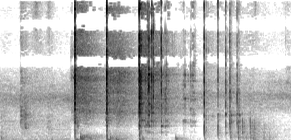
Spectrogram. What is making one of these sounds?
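A pry tool scrapes and clinks against metal.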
